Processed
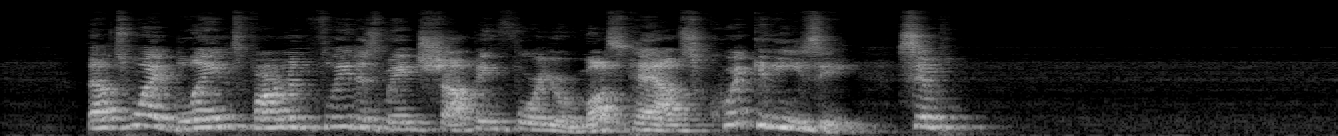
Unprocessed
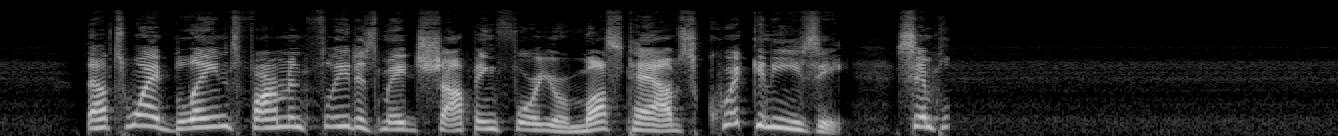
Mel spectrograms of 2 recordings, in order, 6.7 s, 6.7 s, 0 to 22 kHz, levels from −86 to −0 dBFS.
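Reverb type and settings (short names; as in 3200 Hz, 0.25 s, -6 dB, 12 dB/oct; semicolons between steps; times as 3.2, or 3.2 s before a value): shoebox room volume 180 m³, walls furnished, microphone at 2.9 m; gain -8 dB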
